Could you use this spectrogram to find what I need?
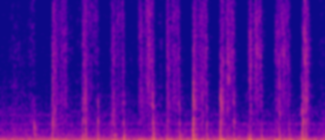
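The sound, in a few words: oracle cards being shuffled and drawn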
